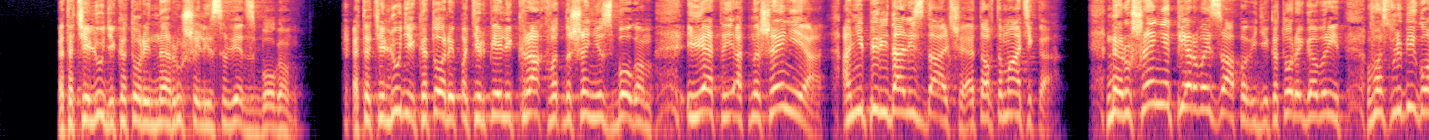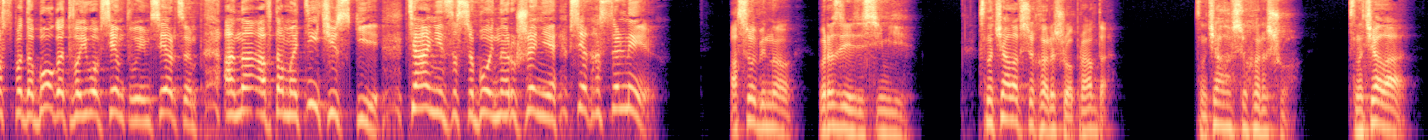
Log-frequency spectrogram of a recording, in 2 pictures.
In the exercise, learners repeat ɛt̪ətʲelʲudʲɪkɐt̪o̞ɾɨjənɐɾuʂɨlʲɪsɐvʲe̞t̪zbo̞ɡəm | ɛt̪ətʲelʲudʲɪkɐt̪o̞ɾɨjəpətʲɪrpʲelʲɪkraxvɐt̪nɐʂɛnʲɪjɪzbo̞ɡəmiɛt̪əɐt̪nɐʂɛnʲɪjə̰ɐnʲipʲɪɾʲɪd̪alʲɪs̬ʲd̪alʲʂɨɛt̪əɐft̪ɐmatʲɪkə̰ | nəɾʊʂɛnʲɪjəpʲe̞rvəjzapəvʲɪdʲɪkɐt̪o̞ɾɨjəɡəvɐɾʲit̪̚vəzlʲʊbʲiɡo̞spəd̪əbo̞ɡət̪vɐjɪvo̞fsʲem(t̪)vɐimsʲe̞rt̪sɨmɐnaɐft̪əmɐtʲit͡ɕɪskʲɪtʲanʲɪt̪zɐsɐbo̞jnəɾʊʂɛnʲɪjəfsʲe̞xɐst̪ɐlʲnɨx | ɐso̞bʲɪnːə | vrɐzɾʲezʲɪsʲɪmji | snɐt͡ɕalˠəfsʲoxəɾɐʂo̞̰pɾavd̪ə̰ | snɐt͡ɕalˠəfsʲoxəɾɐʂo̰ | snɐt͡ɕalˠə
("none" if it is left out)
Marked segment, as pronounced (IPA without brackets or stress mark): t̪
